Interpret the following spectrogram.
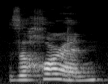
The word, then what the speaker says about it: zuhören: Zuhören. Zuhören. A little better. We have the ö again. Zuhören. The first syllable, perfect. Zu. Zuhören. Hören.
